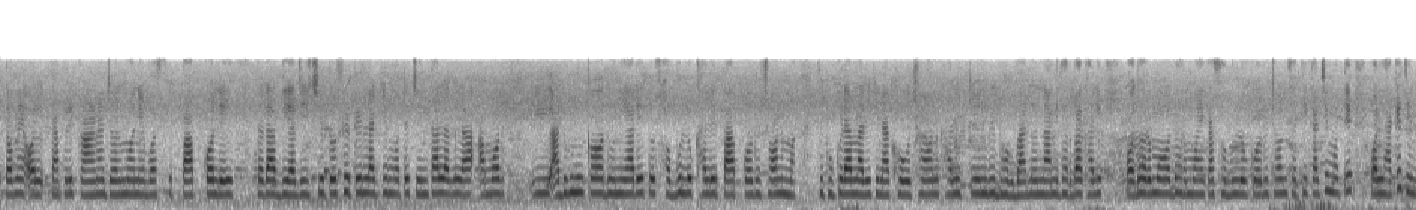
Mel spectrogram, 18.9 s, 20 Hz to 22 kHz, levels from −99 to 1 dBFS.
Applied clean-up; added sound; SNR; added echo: none; Bird; 16 dB; none.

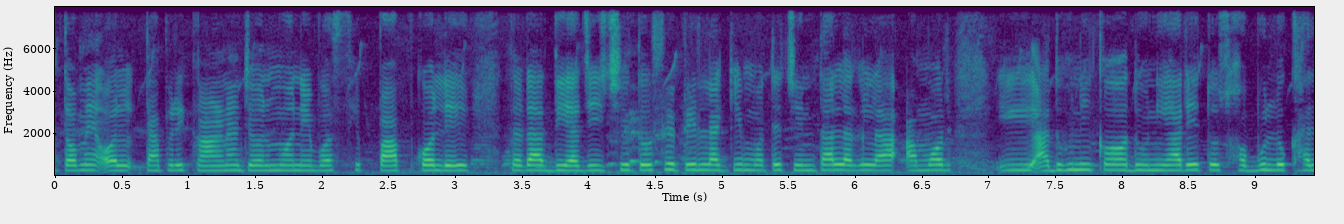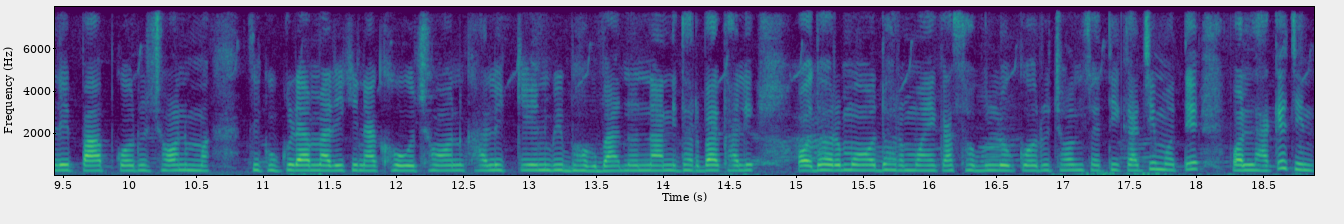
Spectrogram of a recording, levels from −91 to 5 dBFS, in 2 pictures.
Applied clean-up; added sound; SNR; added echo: none; none; none; none.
